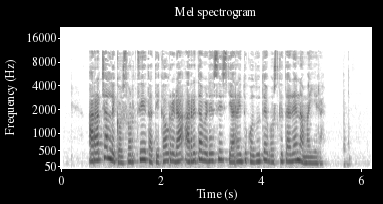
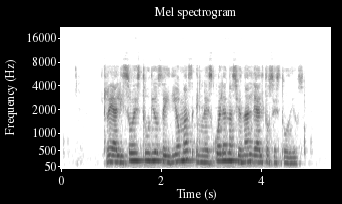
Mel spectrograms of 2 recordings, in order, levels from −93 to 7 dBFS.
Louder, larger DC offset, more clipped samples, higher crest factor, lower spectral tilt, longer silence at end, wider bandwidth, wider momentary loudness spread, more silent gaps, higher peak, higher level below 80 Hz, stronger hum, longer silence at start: about the same, -30 LUFS vs -28 LUFS; neither; neither; about the same, 16 dB vs 14 dB; second, -4.5 dB/octave vs -6 dB/octave; second, 0.4 s vs 0.6 s; first, 11.5 kHz vs 7.6 kHz; second, 7 LU vs 11 LU; neither; about the same, -14 dBFS vs -14 dBFS; about the same, -72 dBFS vs -76 dBFS; neither; second, 0.55 s vs 0.85 s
